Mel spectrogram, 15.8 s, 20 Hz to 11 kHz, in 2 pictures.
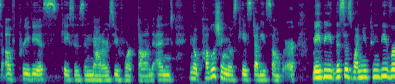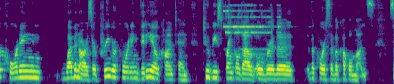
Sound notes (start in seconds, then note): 12.4 phone ringing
